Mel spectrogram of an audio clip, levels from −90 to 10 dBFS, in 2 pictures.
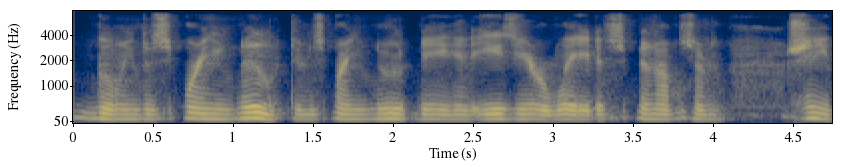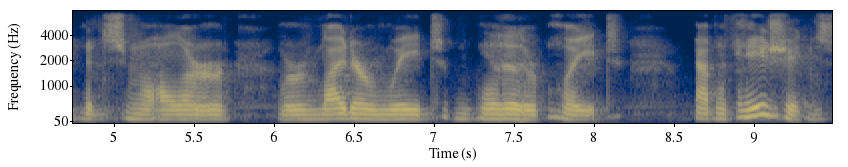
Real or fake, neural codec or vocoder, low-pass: fake; autoencoder, 22.05 kHz, a latent of 192 numbers a frame, VITS, trained on one speaker; 7.2 kHz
